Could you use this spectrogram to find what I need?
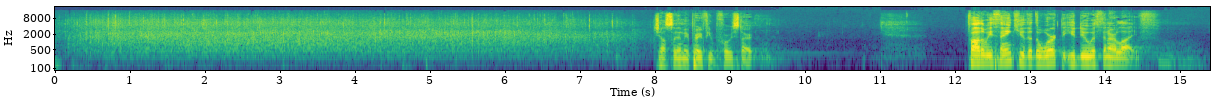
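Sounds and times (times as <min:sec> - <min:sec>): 
audience applause welcoming a speaker at a campus event: 0:00.0 - 0:08.0
speech: 0:08.0 - 0:09.5, 0:12.2 - 0:14.8.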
